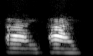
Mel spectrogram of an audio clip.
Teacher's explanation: para demonstrar a emoção eu subo um pouquinho o Tom de voz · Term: entonação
